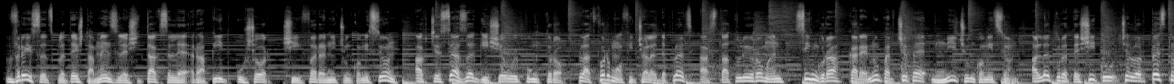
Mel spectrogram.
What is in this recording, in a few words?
romanian promos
